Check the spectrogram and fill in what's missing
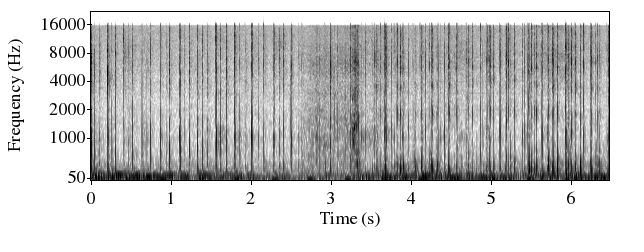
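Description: Long painted nails scratch and tap the glossy, coated paper back cover of a closed magazine lying face-up on a grey blanket. The result is a dense run of quick, dry clicks and crackly scrapes over a steady low rumble. The sound eases into a softer, smoother scratch around the middle before the rapid tapping picks up again.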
